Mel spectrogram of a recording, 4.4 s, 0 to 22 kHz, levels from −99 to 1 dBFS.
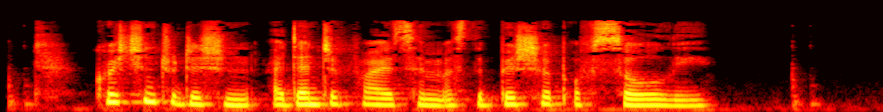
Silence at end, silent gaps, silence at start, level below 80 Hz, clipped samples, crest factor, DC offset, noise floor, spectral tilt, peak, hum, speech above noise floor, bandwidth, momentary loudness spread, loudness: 0.85 s; none; 0.15 s; -56 dBFS; under 0.1%; 18 dB; under 0.1%; -54 dBFS; -4.5 dB/octave; -6 dBFS; none; 31 dB; 11.5 kHz; 10 LU; -23 LUFS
